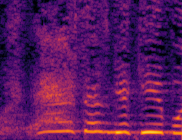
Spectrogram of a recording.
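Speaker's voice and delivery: high-pitched proud cheer for the team; fan's shout. Acted. Fan in the stadium cheering the home team, shouting. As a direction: cry out like a fan caught up in the crowd. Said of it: "otros están gritando".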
